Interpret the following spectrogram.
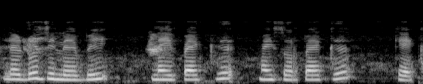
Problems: none marked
